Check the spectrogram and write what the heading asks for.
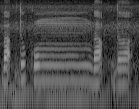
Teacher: Adapun tanda lingkaran berwarna merah muda, tajwidnya adalah ikhfa syafawi, dibaca sama samar karena mim mati bertemu ba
